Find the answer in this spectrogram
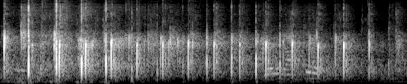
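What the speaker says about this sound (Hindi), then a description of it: "इनके लिए एक जबरदस्त ताली।" Audience at a training seminar clapping in scattered, distinct claps rather than a dense roar, fairly quiet and irregular, with a few voices mixed in.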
